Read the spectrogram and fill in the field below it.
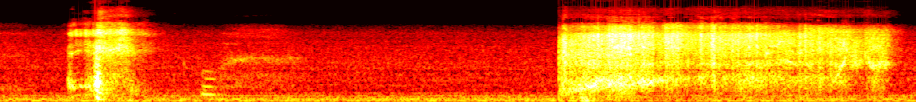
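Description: A sharp sneeze, then after a pause a long, forceful nose blow, as with a head cold.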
